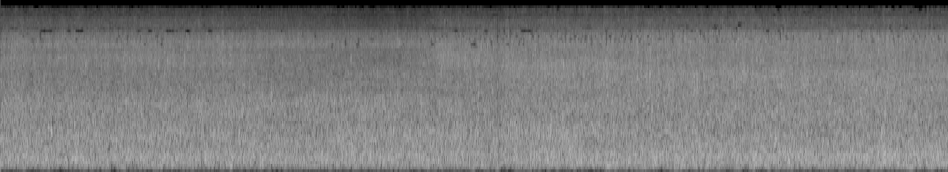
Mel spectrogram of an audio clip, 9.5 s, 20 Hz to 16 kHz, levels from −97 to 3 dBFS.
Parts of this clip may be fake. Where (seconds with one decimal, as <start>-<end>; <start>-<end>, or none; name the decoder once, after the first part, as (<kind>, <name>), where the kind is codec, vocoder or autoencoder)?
none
